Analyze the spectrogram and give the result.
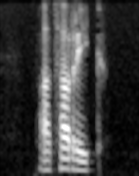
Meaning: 1. exclusive 2. exceptional 3. unusual, uncommon
- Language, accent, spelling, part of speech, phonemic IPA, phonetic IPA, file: Armenian, Eastern Armenian, բացառիկ, adjective, /bɑt͡sʰɑˈrik/, [bɑt͡sʰɑrík], Hy-բացառիկ.ogg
